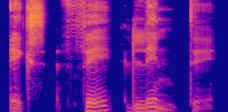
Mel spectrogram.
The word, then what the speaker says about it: excelente: el número Exacto excellent excelente ex lente cuidado it loses One l excelente esto es un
